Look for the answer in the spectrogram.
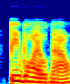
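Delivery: whispering. Sitting with his arm round a lion's neck, he speaks, whispering. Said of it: "he whispered".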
